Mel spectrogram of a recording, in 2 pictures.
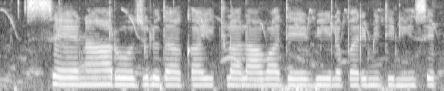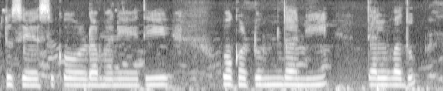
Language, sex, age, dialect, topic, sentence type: Telugu, female, 18-24, Southern, banking, statement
